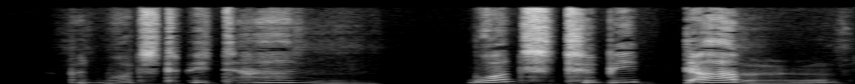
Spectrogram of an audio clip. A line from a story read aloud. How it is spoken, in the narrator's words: said he, in a piteous voice, hardly knowing what he was saying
